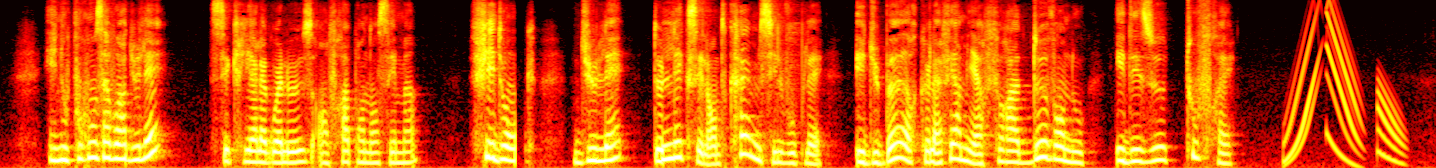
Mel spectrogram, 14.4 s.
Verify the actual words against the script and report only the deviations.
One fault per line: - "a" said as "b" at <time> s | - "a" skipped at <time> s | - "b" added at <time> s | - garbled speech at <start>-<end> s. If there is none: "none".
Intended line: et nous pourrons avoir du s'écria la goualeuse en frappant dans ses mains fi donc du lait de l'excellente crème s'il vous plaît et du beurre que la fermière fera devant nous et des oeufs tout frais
- "lait" added at 1.4 s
